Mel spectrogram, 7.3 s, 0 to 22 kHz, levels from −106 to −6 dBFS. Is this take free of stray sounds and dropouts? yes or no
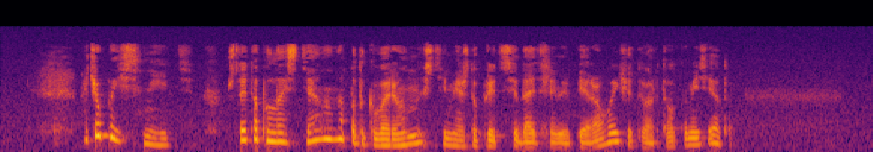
yes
